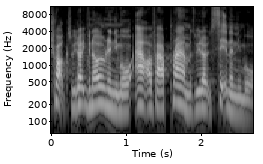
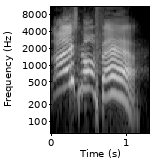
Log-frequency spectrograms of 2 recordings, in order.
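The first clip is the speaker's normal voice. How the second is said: very high, loud, drawn-out mock whine; whining complaint; 11 semitones higher, 11 dB louder than usual. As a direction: wail it slowly like a sulking child. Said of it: "and he complains".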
